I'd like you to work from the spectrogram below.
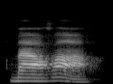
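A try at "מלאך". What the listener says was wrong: No. You've got letters reversed. What's the second syllable? Just read me the second.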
